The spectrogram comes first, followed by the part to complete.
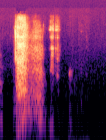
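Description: A short burst of rustling noise, then a brief hiss, picked up on a video-call participant's microphone.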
